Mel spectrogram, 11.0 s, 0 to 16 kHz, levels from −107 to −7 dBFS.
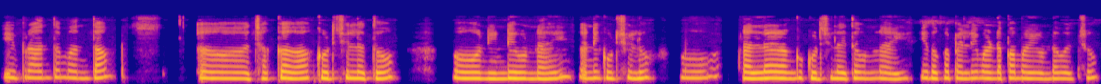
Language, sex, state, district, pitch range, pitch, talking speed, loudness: Telugu, female, Telangana, Karimnagar, 260-285 Hz, 270 Hz, 110 wpm, -23 LUFS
